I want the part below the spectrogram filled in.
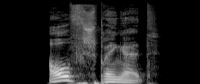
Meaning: second-person plural dependent subjunctive I of aufspringen
- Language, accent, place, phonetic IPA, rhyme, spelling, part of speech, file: German, Germany, Berlin, [ˈaʊ̯fˌʃpʁɪŋət], -aʊ̯fʃpʁɪŋət, aufspringet, verb, De-aufspringet.ogg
